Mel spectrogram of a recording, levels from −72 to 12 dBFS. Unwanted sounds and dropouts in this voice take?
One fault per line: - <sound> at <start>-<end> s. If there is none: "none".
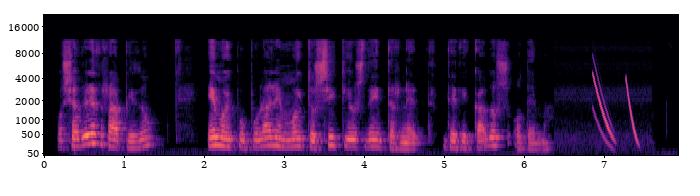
- chirp at 6.9-7.5 s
